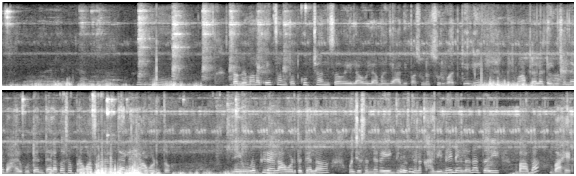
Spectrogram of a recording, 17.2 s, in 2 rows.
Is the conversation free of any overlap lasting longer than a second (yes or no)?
yes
